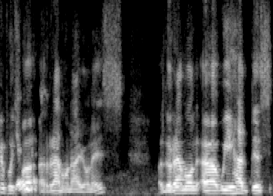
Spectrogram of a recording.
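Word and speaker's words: Ramón Allones: It was the Ramon Iones. Some people like to call it Ramon Alones, but Iones.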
